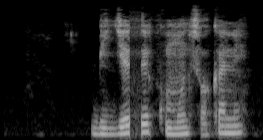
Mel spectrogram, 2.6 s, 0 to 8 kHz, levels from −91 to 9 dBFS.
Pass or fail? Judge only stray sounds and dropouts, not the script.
fail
